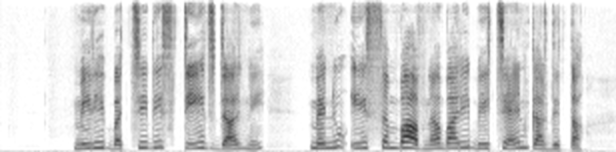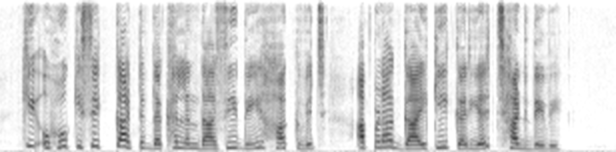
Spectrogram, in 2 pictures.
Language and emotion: Punjabi, fearful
